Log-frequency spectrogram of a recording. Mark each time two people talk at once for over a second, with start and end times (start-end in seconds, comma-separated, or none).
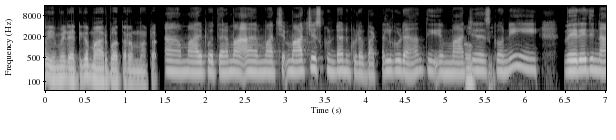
none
